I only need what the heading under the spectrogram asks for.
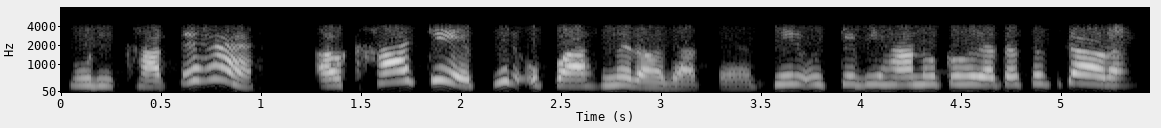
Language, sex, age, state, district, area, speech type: Hindi, female, 30-45, Bihar, Muzaffarpur, urban, conversation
